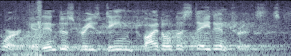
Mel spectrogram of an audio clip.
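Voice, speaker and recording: An actor playing a stern official announcer, speaking formally over a loudspeaker. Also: male voice, fairly high pitch, fairly even intonation, moderate pace, a little hiss or hum. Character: stern male public address announcer of a regime. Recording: echoey loudspeaker with long reverb.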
